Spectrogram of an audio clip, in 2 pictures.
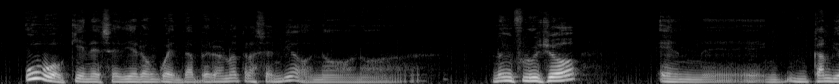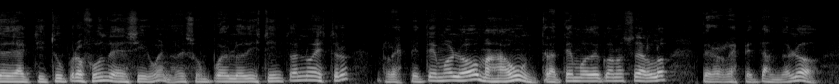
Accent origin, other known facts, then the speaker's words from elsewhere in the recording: Argentina; la historia nuestra de los argentinos, de los que nacimos aquí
